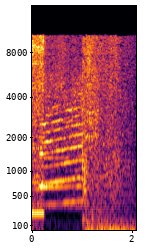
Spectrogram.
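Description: A racing car crashes into a barrier with a loud impact.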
